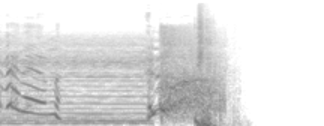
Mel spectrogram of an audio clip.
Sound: grunting

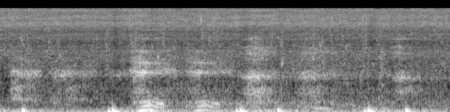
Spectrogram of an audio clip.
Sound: gasps

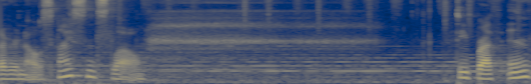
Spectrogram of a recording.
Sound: exhaling

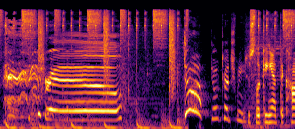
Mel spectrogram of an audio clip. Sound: yells

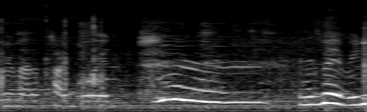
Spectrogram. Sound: girl sighs in video

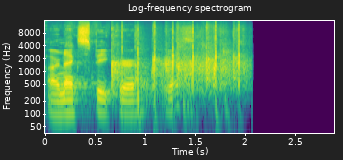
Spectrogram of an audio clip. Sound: applause

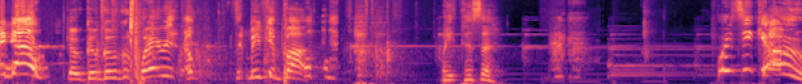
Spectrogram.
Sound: gasp

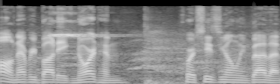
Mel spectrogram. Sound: whistle

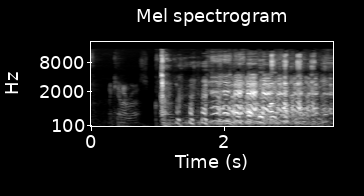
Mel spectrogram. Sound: laughter

